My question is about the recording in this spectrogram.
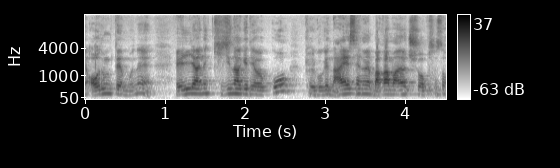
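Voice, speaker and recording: Animated young male youth preacher. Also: fairly high pitch. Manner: animated preaching, rhetorical questions, calls on listeners by name. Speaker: youth pastor. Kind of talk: sermon.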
